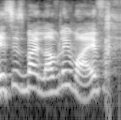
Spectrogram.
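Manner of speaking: put-on thick Czech accent. Quoting their old maintenance guy, in a thick Czechoslovakian accent. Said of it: "He had a very thick accent".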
